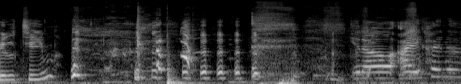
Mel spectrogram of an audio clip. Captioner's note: all laugh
